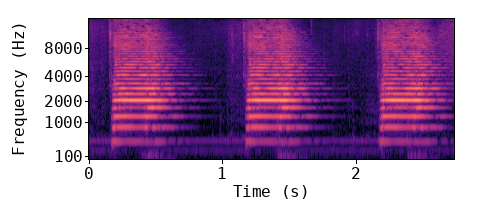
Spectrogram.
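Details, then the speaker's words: Mercedes/Dodge Sprinter with key on, after replacing the faulty horn (the circuit tested good): three short, bright, clean horn blasts about a second apart. The horn now works as it should. "so the horn is now working this is fixed"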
